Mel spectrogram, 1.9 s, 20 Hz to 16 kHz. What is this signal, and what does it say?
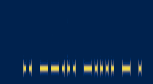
Morse code, heard as a keyed tone, about 36 wpm, 700 Hz. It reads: I76TE
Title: Code Groups - 5 Letter:Numbers - 35wpm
